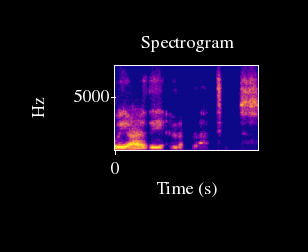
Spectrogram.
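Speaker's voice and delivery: whispered, hushed, menacing Arabic accent. Showing how a phrase sounds said a certain way: scary Arabic accent. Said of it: "If you say it with an Arabic accent".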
